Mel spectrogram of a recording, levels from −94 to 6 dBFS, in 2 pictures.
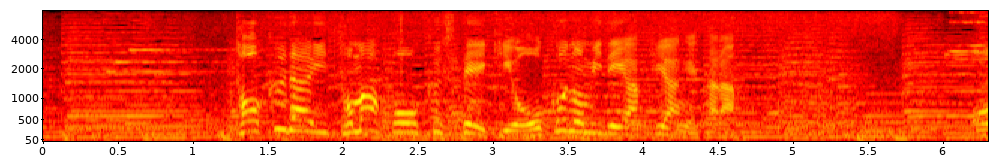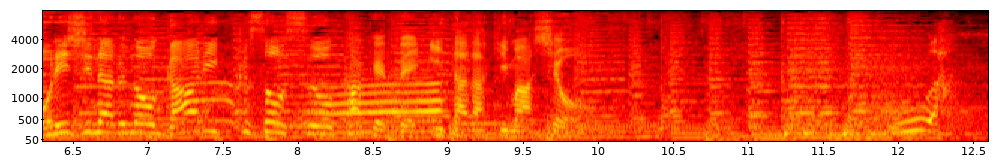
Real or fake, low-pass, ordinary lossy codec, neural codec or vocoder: real; none; none; none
